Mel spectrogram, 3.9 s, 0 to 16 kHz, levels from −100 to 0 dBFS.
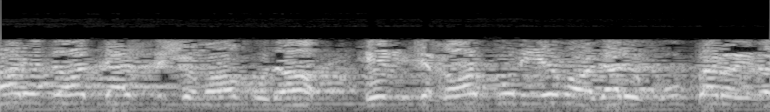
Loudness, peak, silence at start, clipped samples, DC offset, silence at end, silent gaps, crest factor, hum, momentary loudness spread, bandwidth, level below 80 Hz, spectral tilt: -14 LUFS; -2 dBFS; 0 s; under 0.1%; under 0.1%; 0 s; none; 12 dB; none; 3 LU; 4.3 kHz; -52 dBFS; -6 dB/octave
